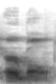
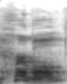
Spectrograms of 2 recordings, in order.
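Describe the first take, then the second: First: It is said the American way. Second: It is said the British way. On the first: "here we say herbal" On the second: "you you say herbal"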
